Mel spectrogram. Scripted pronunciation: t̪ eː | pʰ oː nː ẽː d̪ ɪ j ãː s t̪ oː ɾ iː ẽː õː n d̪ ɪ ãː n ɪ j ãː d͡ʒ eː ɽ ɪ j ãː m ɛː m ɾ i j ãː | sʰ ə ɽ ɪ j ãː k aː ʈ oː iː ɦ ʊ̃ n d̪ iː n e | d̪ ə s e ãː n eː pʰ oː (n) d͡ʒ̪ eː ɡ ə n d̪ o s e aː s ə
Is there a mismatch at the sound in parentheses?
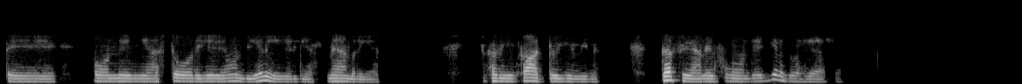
no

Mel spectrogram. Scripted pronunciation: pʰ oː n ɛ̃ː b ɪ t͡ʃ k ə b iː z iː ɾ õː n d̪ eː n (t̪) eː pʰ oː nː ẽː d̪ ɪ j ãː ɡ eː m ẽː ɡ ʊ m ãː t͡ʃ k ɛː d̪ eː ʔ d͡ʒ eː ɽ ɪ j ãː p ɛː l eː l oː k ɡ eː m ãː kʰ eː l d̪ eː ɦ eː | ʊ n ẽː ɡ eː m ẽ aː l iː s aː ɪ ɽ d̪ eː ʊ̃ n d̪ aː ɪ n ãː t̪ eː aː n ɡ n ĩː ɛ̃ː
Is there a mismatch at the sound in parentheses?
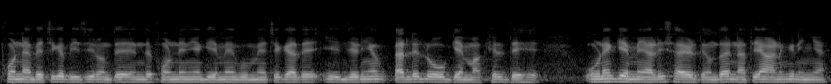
yes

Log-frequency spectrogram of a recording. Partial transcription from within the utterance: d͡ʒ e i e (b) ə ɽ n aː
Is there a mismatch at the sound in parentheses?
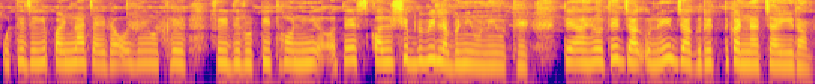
yes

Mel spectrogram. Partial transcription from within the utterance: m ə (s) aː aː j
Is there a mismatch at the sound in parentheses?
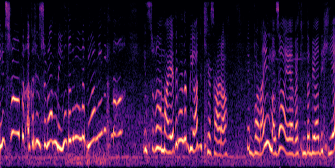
yes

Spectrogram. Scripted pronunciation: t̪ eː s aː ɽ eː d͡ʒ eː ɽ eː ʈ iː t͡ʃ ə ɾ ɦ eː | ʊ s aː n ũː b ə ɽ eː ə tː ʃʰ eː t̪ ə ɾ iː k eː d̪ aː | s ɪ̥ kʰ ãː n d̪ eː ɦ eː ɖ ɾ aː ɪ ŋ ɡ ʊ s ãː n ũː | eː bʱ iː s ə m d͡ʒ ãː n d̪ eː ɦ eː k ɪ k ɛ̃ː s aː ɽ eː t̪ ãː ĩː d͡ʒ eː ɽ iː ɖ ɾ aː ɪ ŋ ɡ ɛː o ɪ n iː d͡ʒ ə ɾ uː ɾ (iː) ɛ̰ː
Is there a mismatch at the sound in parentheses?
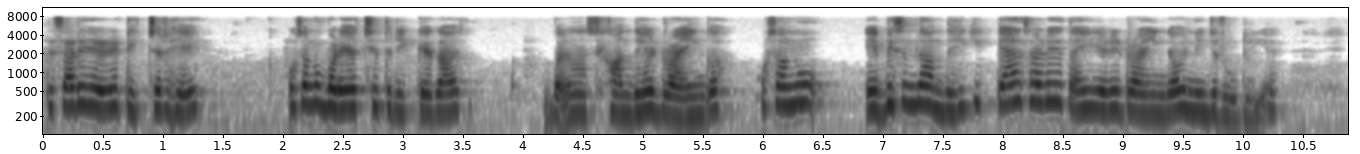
no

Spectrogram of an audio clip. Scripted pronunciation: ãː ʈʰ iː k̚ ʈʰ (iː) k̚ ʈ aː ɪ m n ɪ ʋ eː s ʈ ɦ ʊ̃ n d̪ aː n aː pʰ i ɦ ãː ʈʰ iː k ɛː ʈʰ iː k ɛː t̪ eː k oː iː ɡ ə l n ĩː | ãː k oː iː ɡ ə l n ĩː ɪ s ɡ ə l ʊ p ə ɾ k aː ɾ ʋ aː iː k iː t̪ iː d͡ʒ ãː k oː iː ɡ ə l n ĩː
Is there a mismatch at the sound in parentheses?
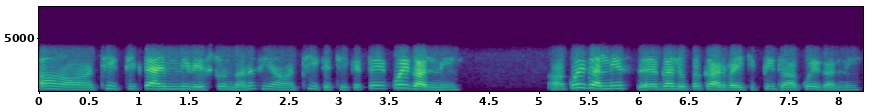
no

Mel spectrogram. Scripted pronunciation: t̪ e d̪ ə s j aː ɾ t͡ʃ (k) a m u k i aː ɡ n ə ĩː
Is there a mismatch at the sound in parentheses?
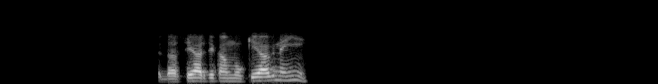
no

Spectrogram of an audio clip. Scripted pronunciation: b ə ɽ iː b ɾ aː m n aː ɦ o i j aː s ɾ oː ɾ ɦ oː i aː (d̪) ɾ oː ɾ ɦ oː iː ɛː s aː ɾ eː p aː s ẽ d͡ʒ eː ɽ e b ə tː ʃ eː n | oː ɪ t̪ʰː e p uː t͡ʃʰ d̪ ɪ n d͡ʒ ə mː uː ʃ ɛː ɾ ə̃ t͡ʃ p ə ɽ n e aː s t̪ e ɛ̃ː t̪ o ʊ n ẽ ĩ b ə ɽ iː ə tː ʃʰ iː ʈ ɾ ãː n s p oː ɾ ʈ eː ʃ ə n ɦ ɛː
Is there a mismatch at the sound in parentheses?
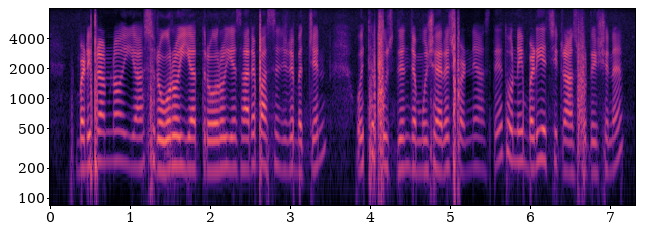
yes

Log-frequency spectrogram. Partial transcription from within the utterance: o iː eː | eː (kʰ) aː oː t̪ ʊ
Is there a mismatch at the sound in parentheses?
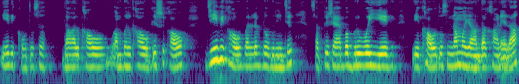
no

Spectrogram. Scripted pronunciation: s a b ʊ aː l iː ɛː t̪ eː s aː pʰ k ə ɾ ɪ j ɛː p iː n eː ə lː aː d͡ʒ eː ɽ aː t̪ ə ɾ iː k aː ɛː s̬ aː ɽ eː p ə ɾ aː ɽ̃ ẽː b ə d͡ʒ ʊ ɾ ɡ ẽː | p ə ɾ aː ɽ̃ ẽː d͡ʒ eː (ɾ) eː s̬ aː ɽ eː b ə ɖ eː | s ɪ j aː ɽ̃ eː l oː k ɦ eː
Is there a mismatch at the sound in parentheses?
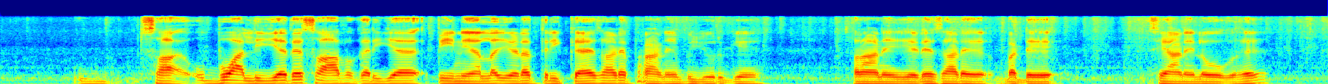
yes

